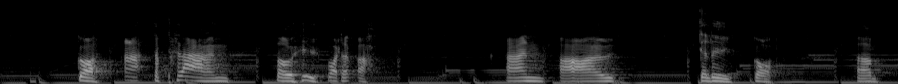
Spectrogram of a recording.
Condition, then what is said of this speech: Deafness. I'm relying on lip reading and using my hand.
